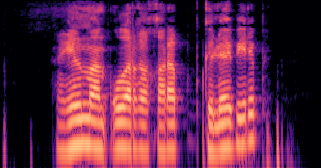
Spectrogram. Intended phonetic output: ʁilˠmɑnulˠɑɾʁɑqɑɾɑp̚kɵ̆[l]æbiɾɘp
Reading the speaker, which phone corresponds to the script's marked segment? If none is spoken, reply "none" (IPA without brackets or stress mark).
l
